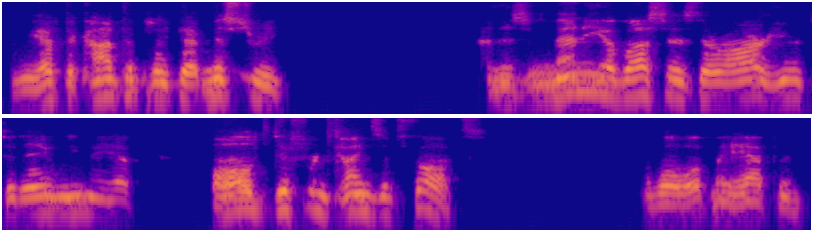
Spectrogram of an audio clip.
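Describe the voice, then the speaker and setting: A man speaking as a rabbi at a graveside, giving a eulogy in a measured, reflective way with deliberate pauses. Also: fairly high pitch, creaky, darkish tone, breathy edge, no echo, low-quality recording. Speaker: rabbi officiating at a funeral.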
